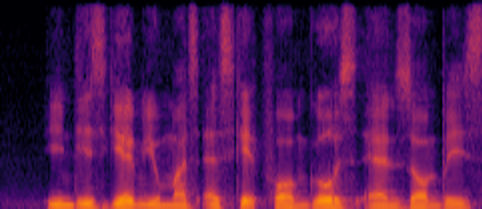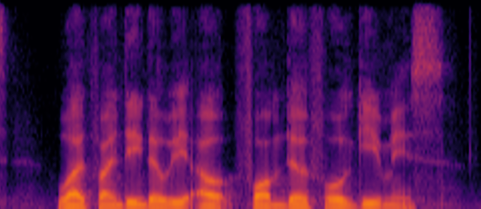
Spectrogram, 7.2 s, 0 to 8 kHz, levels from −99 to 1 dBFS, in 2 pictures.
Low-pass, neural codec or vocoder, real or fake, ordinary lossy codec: none; codec, 16 kHz, 0.8 kbps, ZipCodec; fake; none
